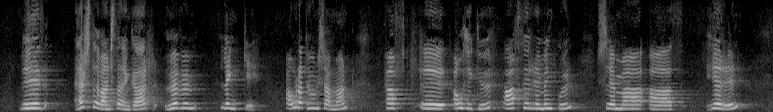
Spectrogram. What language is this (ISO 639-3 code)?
isl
